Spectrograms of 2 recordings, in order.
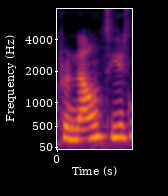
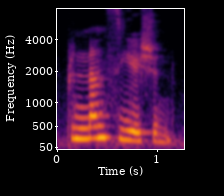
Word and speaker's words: pronunciation: So sometimes when students pronounce this word, it has O in it, while the word pronunciation has no O in it. This is why people mispronounce it. They confuse between pronounce and pronunciation. They sometimes pronounce it like pronunciation. So it is not pronunciation, it is pronunciation, right?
